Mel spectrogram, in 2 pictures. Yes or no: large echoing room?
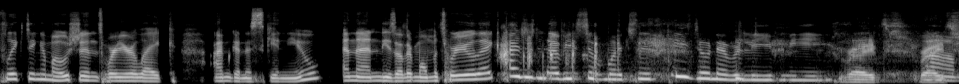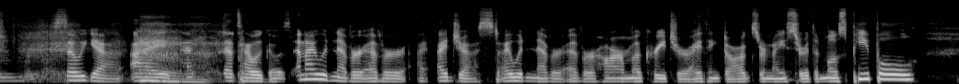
no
